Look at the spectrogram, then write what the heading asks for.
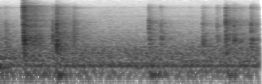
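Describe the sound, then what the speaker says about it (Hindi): Typing on a computer keyboard, quick bursts of sharp key clicks in a few short clusters, close and clear with quiet gaps between them. "हम यहाँ पर टाइप कर लेते हैं माई न्यू एक्शन"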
